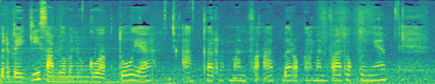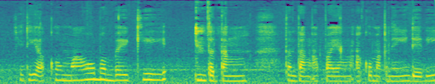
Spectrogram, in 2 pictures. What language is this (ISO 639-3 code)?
ind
